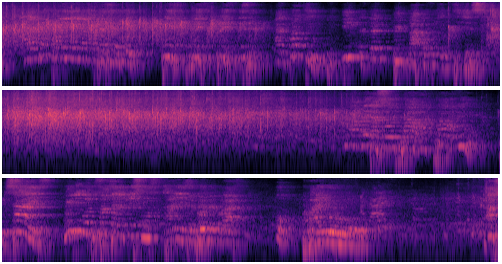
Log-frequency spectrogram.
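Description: A young man speaks with animation through a microphone in an echoing hall.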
